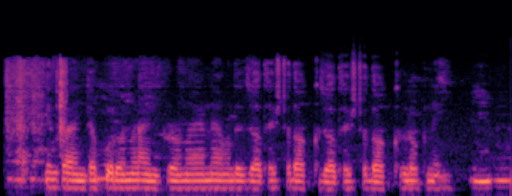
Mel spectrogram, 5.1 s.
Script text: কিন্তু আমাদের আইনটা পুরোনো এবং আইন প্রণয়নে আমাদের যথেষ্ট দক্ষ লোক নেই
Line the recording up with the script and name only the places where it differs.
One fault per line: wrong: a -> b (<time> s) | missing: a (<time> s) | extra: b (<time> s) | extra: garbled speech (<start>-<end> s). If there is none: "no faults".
missing: আমাদের (0.7 s)
missing: এবং (1.3 s)
extra: যথেষ্ট দক্ষ (3.3 s)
